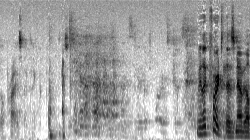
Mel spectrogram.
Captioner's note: laughs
